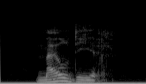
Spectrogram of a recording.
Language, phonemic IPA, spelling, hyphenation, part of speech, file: Dutch, /ˈmœy̯l.diːr/, muildier, muil‧dier, noun, Nl-muildier.ogg
- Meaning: mule (the sterile hybrid offspring of a male donkey or ass (he-ass, jackass, jack) and a female horse (mare))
